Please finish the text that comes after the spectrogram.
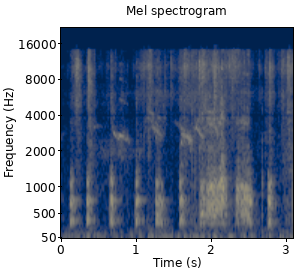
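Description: A hen clucking close by in a Tamil farmyard, a string of short repeated clucks in uneven bursts with a brief drawn-out cackle in the middle.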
